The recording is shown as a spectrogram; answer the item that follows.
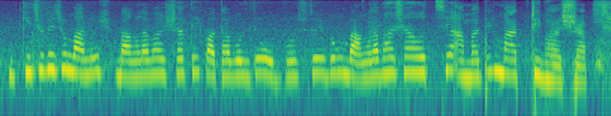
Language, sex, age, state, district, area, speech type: Bengali, female, 18-30, West Bengal, Bankura, urban, spontaneous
